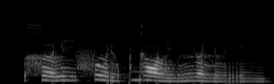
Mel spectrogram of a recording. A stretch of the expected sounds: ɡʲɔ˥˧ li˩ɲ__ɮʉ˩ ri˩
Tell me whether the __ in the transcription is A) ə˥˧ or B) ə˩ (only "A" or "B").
A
